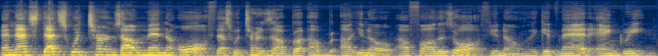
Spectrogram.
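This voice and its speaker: Male interviewer, chatty and affirming, voice a bit higher than usual. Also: fairly even intonation, normal speed, slight background noise. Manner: affirming, repeats words while finding his point. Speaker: interviewer, doctor. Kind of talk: casual interview talk.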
